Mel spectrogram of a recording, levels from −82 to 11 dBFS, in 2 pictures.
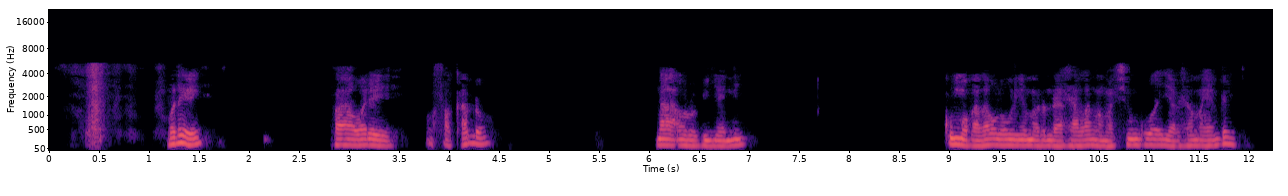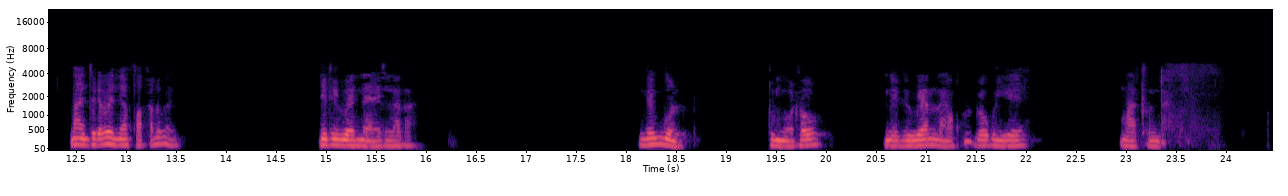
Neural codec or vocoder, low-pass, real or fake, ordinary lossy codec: codec, 16 kHz, 2 kbps, FreqCodec, smaller model; 5.4 kHz; fake; MP3, 24 kbps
